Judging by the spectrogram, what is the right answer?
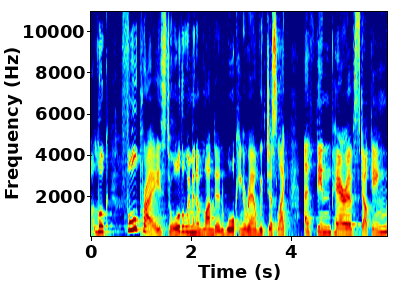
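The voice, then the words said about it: Australian accent. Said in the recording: “you're Australian... this is not a local accent”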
